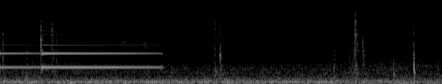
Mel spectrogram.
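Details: 2005 Toyota Sienna, key turned in park: a steady chime, then only scattered faint clicks and no cranking. The park/neutral safety switch is judged fine; fuses, starter or a low battery are suspected. No-start, cause unknown.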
